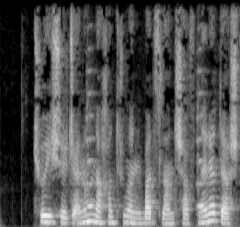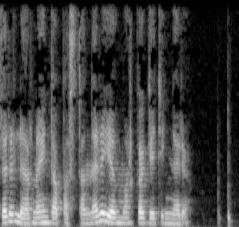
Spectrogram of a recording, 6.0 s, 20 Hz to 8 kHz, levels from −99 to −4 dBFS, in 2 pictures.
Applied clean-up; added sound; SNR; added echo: neural mask model RNNoise.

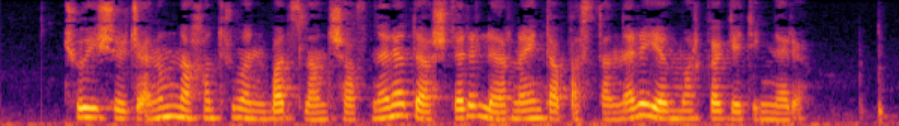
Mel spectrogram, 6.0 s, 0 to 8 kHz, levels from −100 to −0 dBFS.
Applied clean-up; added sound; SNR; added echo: none; none; none; none.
